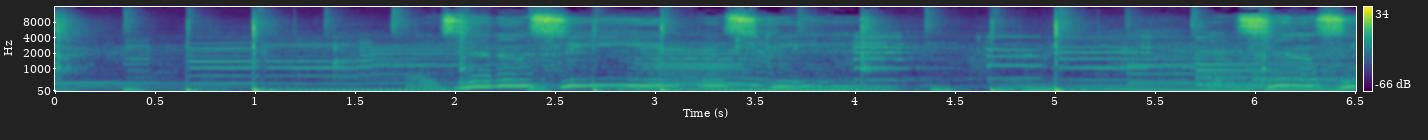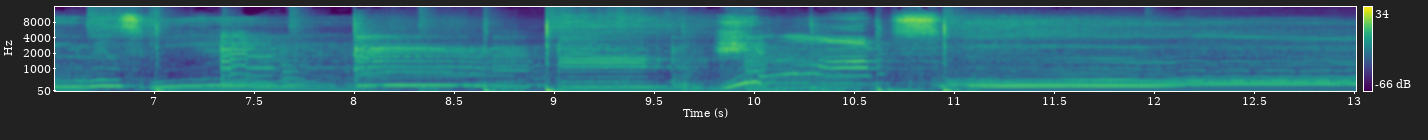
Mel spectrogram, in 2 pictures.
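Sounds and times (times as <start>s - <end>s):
country band playing: 0.0s - 13.0s
steel guitar: 0.0s - 13.0s.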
